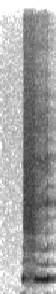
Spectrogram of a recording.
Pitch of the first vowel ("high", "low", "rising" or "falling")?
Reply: high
